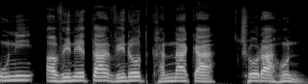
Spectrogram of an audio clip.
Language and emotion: Nepali, neutral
